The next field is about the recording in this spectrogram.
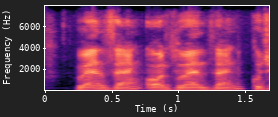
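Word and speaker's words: Hsuan Tsang: और ह्वेन सैंग भी कहते हैं इनको, टी साइलेंट होता है, ठीक है, इसलिए मैं सैंग बोल रहा हूँ, टी नहीं बोल रहा। ह्वेन सैंग और जुआन सैंग कुछ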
